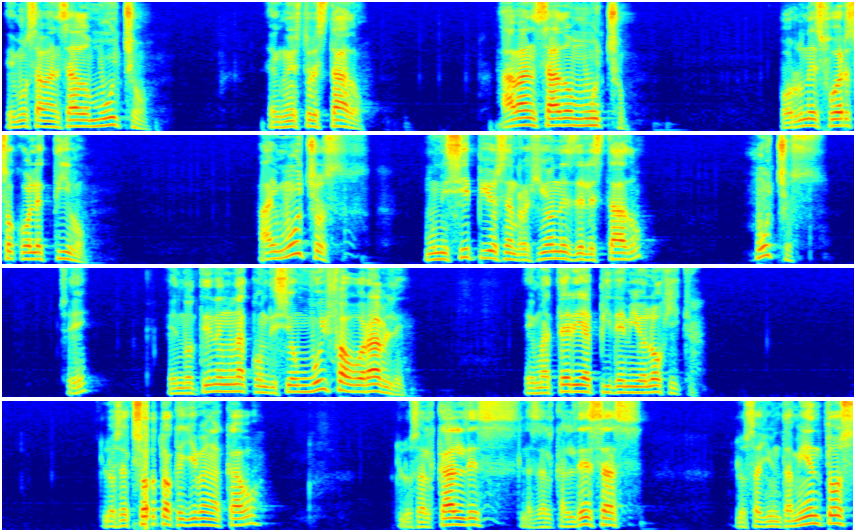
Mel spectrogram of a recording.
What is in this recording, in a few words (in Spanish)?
Grito; festejos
